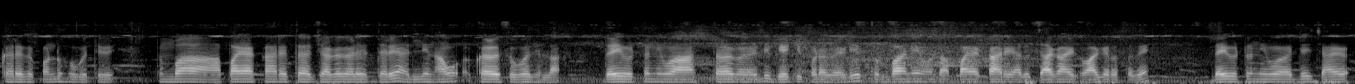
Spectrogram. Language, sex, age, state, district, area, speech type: Kannada, male, 18-30, Karnataka, Tumkur, rural, spontaneous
